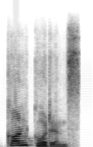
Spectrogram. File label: "concordance", Indian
